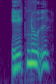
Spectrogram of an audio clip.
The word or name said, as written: ægnudel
